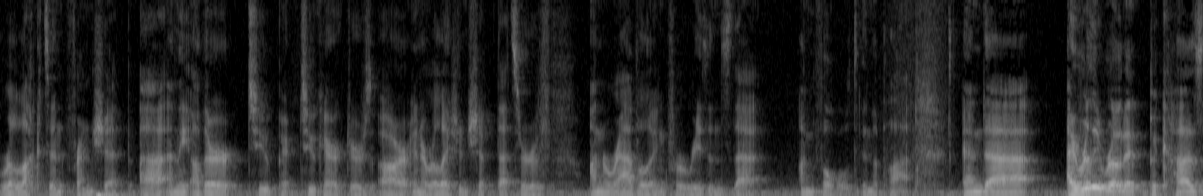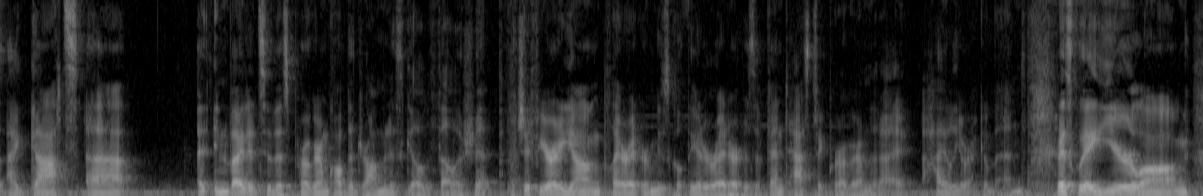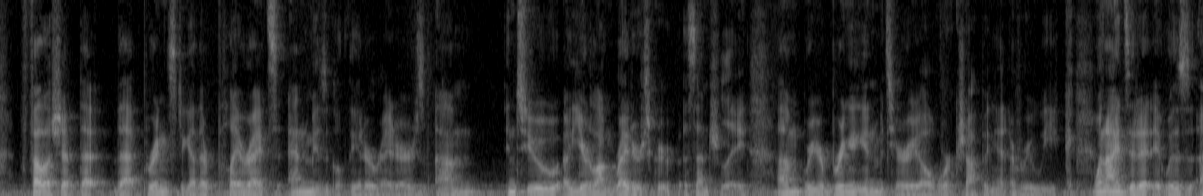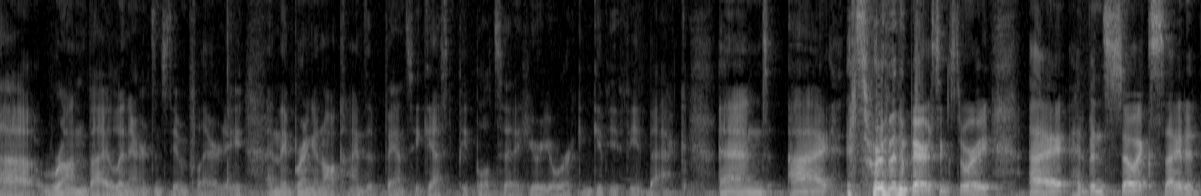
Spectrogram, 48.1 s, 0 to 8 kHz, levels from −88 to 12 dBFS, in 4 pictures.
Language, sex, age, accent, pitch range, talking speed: English, male, 30-49, American, 80-95 Hz, 170 wpm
